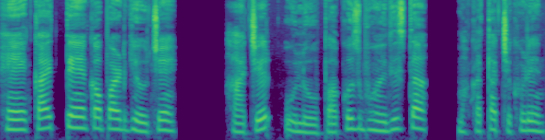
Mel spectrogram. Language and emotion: Goan Konkani, fearful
